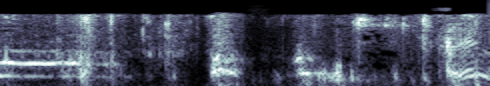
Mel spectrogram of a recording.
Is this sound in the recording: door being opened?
no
